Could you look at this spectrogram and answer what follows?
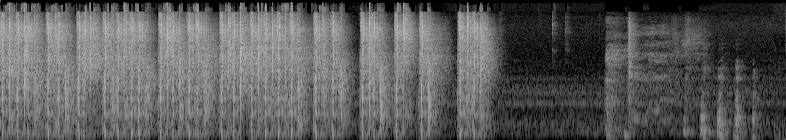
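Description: A real-life airsoft aimbot gun fires in full auto, loud rapid bursts of snapping shots broken by short pauses, then after a quiet gap a few softer, scattered cracks and clicks as it moves between targets.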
